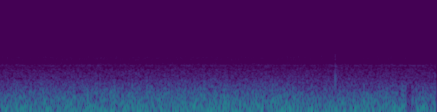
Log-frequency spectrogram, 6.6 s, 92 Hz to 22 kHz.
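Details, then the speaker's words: Blower fan running with the ignition off in a parked car after sitting a half hour to 40 minutes. The AC light came on unprompted and a steady low airy rumble comes from the vents, with no engine running; recorded by a phone beside the driver's side vent. Cause unknown. "so if you guys can hear that that wind blowing that's coming from the vent"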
